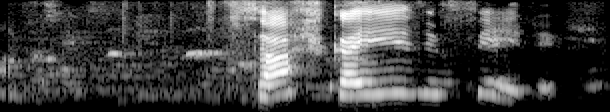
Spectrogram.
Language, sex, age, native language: Icelandic, male, 9, Icelandic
